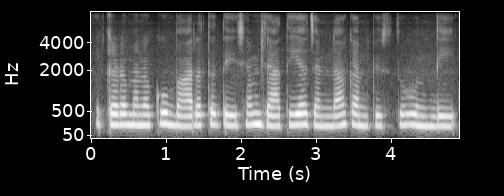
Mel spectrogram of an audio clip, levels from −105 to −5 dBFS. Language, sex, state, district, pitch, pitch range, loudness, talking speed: Telugu, female, Telangana, Hyderabad, 215 Hz, 200-220 Hz, -14 LUFS, 85 wpm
